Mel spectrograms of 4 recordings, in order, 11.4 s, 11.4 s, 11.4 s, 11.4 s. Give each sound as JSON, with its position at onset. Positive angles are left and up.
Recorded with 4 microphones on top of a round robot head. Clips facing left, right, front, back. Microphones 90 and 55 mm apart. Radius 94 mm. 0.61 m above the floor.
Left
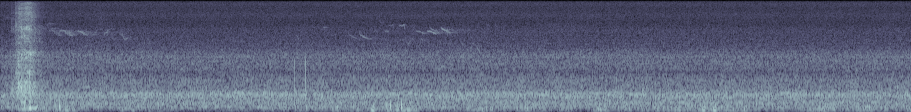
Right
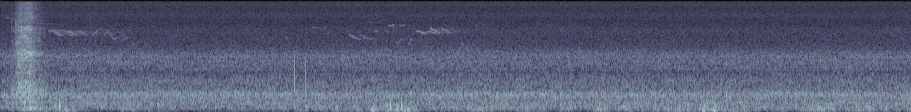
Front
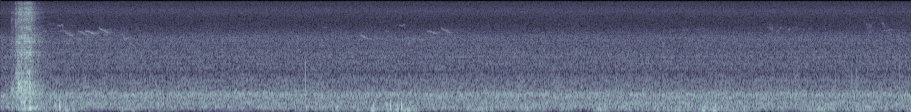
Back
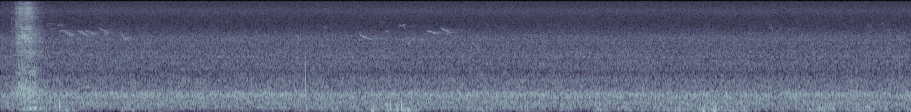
{"t": 0.1, "sound": "cutlery clinking", "azimuth_deg": 25, "distance_m": 2.5}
